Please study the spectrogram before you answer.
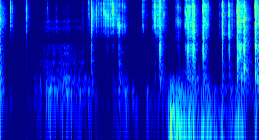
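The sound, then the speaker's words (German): Papery skin being peeled off garlic cloves in a kitchen, quiet crinkling and tearing in short irregular bursts that grow busier and crisper toward the end. “Das heißt, einmal kurz die Haut abziehen, damit sie soweit fertig werden.”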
